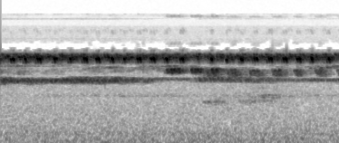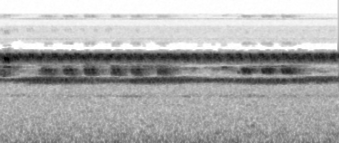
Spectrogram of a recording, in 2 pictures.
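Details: Crickets, presented as a natural rat repellent for the home, open with a bright, evenly beaded chirp train over a high steady trill. Softer pulsing chirps continue beneath the unbroken drone.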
